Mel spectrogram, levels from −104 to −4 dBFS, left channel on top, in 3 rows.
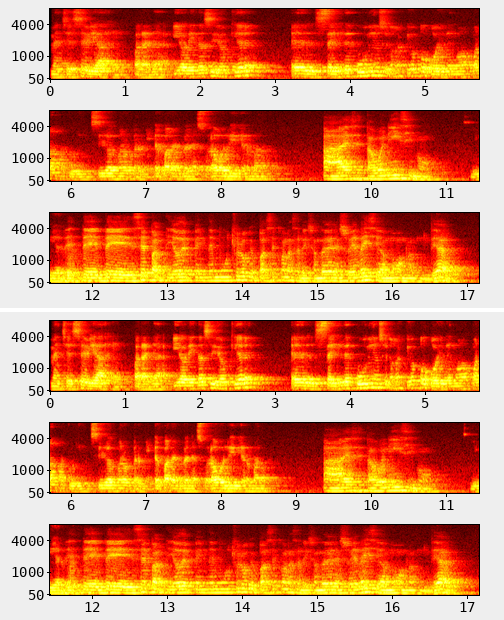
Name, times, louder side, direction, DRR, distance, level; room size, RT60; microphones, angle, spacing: voice 1, 0.0-2.7 3.2-8.7 11.3-11.9, right 2 dB, 35° right, 4 dB, 0.4 m, -22 dB
voice 2, 9.4-10.8 11.5-16.8, equal, 35° left, 2 dB, 0.6 m, -20 dB
4.3 x 2.1 x 3.1 m, 0.81 s
head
